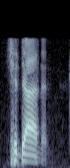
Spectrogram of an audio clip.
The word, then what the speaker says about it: Chidanand: I'm looking at the message in your book that was written by Swami Chidanand. I'm going to mispronounce his name. Chidanand. – Correct.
